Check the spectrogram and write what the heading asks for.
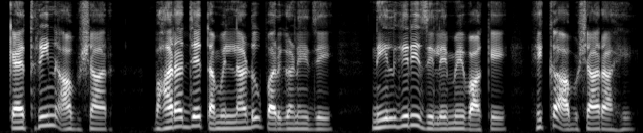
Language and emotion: Sindhi, neutral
